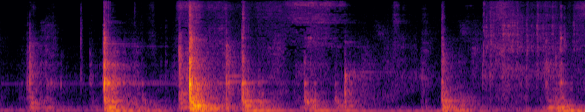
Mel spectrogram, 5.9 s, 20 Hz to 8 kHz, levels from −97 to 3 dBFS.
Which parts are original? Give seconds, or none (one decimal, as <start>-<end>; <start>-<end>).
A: 0.0-5.9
